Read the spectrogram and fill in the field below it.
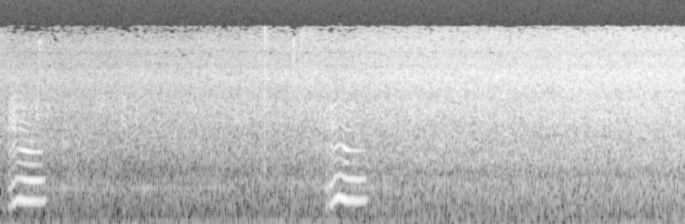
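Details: Eleonora cockatoo kept as a pet says hello twice, about three seconds apart. Each greeting is a short, harmonic-rich voiced sound that rises quickly, then levels off, heard against a steady low room hiss.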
